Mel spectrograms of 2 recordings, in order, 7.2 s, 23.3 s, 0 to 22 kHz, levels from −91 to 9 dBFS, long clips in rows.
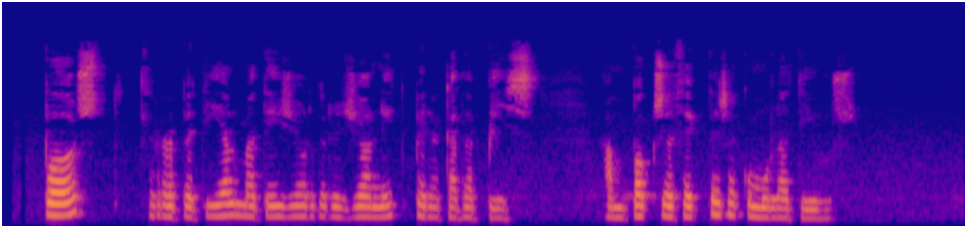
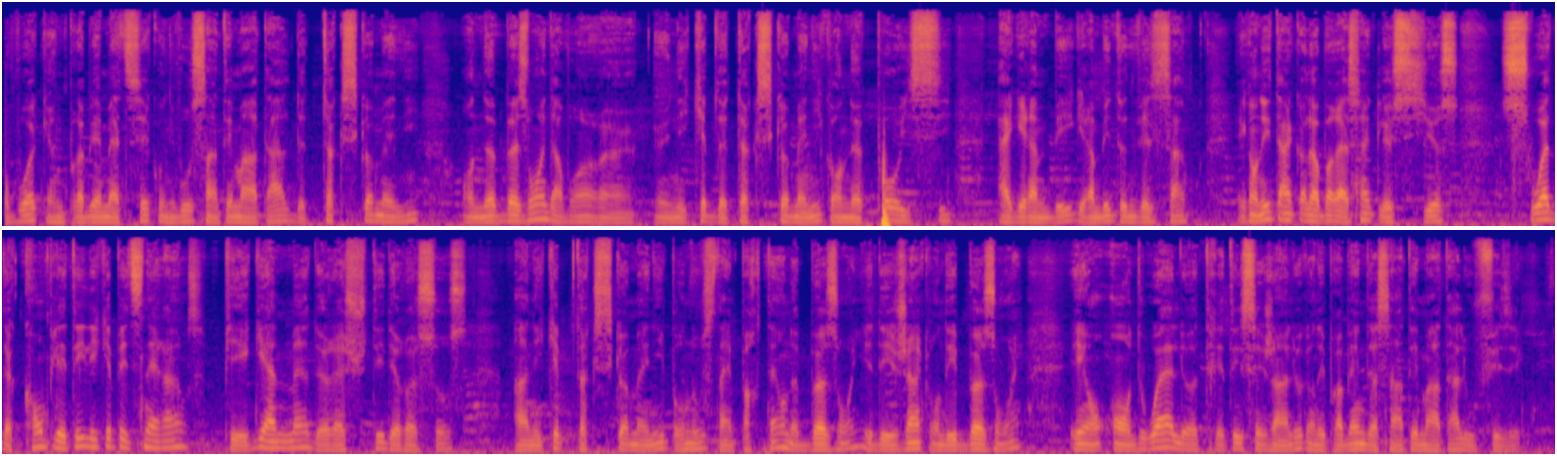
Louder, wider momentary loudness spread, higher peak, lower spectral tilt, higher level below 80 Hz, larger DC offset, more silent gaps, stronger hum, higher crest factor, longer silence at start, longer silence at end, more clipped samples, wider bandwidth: second, -28 LUFS vs -20 LUFS; about the same, 13 LU vs 14 LU; second, -6 dBFS vs 0 dBFS; first, -5 dB/octave vs -3.5 dB/octave; second, -84 dBFS vs -36 dBFS; neither; neither; neither; about the same, 22 dB vs 22 dB; first, 0.35 s vs 0 s; first, 0.85 s vs 0 s; neither; second, 10.5 kHz vs 19.5 kHz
